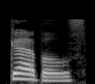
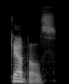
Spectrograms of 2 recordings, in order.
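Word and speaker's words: Goebbels: chat Pedro is it it's not goral gabbles gubbles yeah that's what I said gubbles your pronunciation was correct that's what I thought you even need to tell me I knew it already just checking because it's an o with an uml one of the things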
